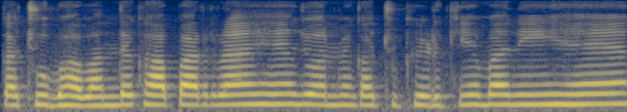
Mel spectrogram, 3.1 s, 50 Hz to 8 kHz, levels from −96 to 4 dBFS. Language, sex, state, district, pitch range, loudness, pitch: Bundeli, female, Uttar Pradesh, Hamirpur, 245-260 Hz, -15 LUFS, 255 Hz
